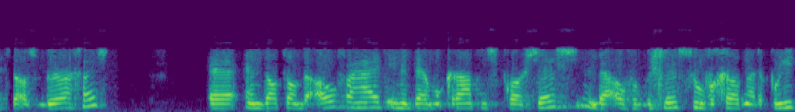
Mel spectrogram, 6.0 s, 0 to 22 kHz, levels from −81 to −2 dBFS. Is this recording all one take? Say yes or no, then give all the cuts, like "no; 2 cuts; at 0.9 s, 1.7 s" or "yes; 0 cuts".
yes; 0 cuts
